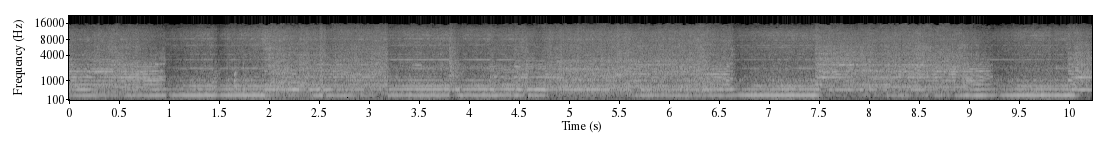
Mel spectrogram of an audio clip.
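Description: Router table with a raised-panel bit cutting a sapele panel: a steady motor whine whose tone weakens and returns every second or two as the board is fed past the cutter.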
